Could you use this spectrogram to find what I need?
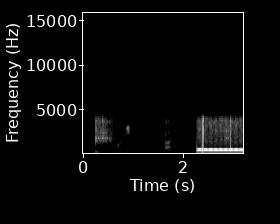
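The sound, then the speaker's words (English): A telephone dial tone, placed to call a guest back on a live radio show, starts abruptly after a click and holds at one steady pitch to the end. A few brief, quiet voice sounds come before it. “He just shot me a text that said to go ahead and call back. So let's try that again real quick.”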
